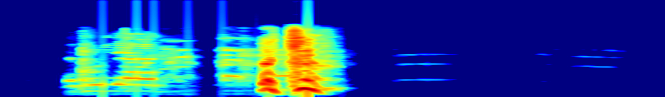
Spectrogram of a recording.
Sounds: Sneeze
